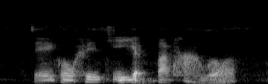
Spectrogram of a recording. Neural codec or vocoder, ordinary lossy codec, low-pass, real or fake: codec, 24 kHz, 0.9 kbps, WavTokenizer, medium music audio release; AAC, 32 kbps; 7.2 kHz; fake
